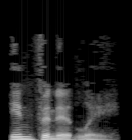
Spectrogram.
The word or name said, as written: infinitely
